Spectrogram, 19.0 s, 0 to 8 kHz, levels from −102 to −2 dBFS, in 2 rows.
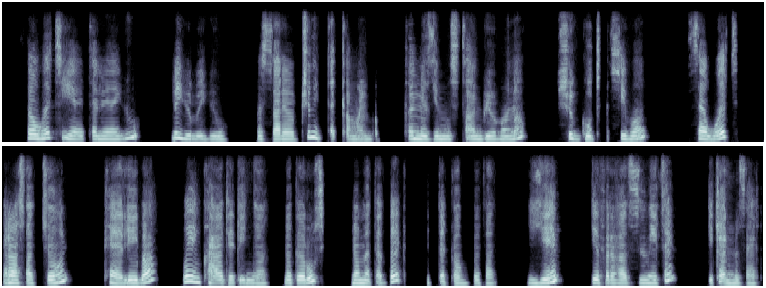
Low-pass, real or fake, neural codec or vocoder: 7.2 kHz; fake; codec, 44.1 kHz, 1.7 kbps, Pupu-Codec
